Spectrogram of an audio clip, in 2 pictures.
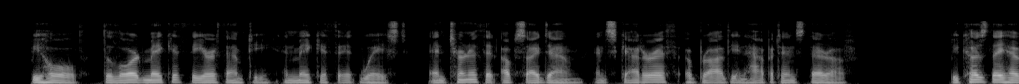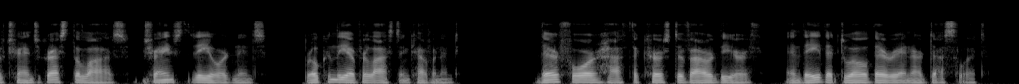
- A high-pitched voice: No, very low, 90 Hz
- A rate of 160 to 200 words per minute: No, average, 145 wpm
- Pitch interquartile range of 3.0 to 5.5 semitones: No, narrow, 2.5 semitones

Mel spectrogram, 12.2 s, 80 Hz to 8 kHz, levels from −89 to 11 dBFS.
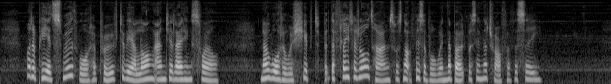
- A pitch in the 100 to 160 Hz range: No, high, 200 Hz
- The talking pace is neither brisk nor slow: Yes, average, 155 wpm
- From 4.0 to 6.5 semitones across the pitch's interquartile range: No, average, 3.4 semitones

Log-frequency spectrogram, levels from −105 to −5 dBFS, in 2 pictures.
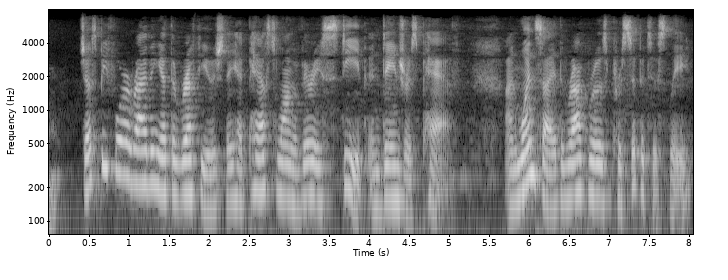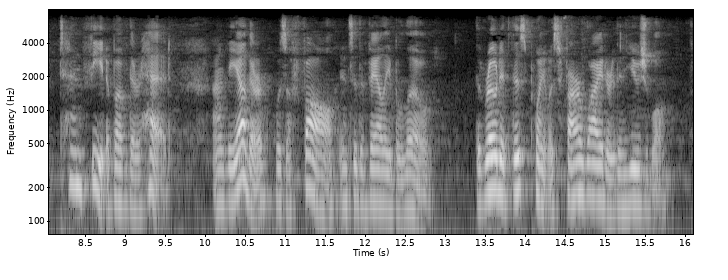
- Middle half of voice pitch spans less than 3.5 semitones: No, average, 4.2 semitones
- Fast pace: No, average, 180 wpm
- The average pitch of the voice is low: No, medium, 155 Hz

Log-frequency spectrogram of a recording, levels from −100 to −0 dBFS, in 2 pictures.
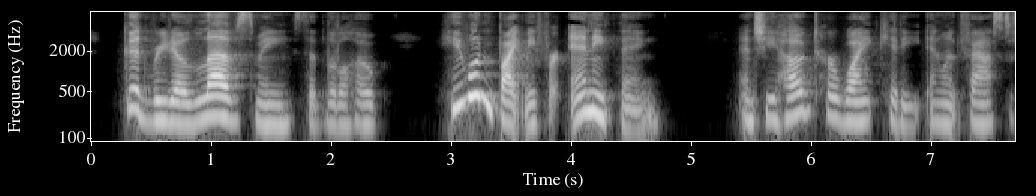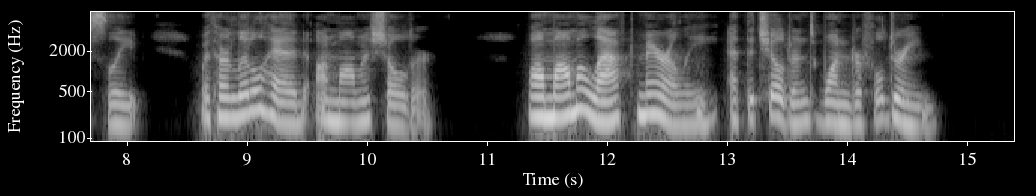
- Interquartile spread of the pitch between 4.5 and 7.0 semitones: No, average, 4.1 semitones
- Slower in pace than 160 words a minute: Yes, average, 150 wpm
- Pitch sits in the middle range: Yes, medium, 180 Hz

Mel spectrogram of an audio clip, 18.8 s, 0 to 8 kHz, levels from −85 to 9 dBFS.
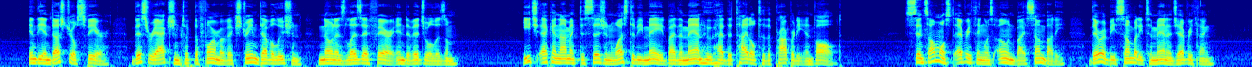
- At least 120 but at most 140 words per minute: No, average, 155 wpm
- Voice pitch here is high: No, low, 110 Hz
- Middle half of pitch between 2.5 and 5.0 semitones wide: Yes, average, 3.6 semitones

